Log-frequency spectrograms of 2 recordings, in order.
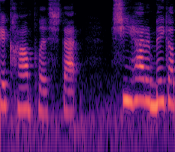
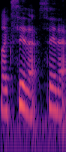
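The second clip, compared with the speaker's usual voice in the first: ordinary talk, nothing marked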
